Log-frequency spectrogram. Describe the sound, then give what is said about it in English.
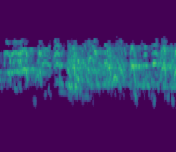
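A dog vocalizes continuously with overlapping whimpers and high yips rather than clear separate barks, moderately loud throughout. “Madam, you can't bring that dog in here. Dogs aren't allowed.”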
